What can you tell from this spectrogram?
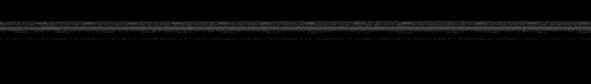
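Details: A steady nighttime chorus of crickets in a forest: high-pitched trilling blending into a continuous shimmering hum. Cricket.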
